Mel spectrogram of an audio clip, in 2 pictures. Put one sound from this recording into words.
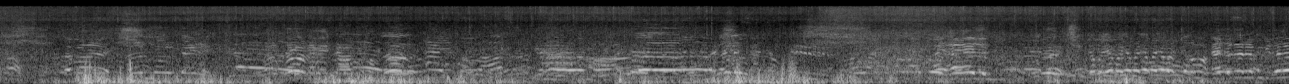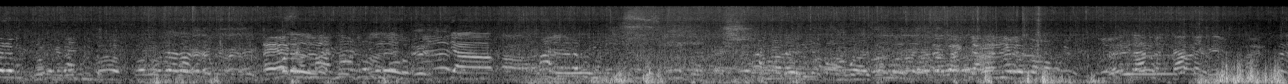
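Fish thrash and splash in the water inside a net.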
